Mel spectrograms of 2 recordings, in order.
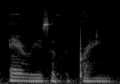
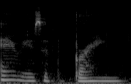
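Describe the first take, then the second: No difference in how they are said.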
